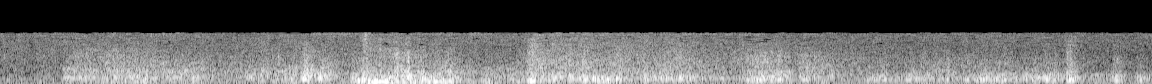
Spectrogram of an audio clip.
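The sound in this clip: A thunderstorm rumbles steadily throughout, a loud, continuous low roar with a few heavier surges of thunder rising out of it and no voices.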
